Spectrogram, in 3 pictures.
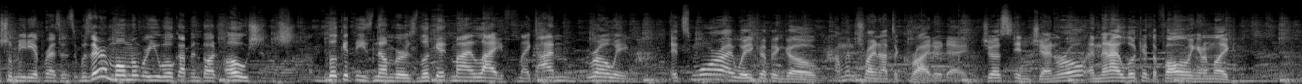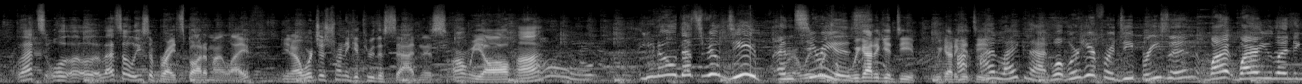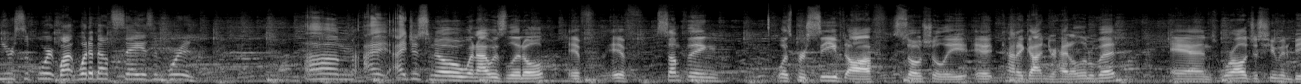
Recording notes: live on the red carpet!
